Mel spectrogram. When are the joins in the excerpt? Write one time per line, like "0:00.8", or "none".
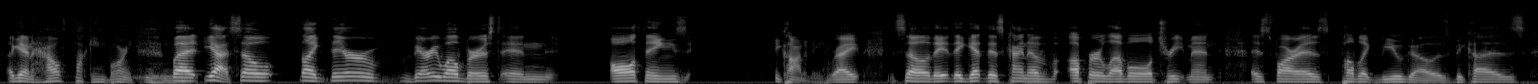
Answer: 0:08.8
0:12.5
